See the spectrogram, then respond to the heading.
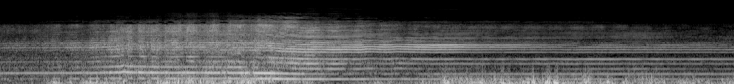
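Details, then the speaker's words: ZippKits Vbox RC gas-powered boat at speed: a steady high wail, a little soft and burbly at the top end. The engine is probably running slightly rich and could be leaned out for more speed. "And it sounds like the engine could be a little bit more in. We could squeeze a little bit more out, but it's actually a good speed, especially if there's any wind."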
